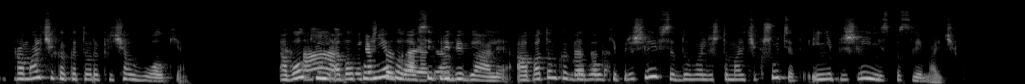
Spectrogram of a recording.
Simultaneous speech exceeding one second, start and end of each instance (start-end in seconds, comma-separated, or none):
3.0-4.5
